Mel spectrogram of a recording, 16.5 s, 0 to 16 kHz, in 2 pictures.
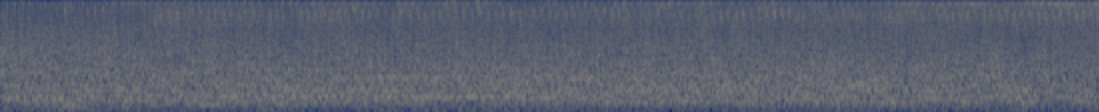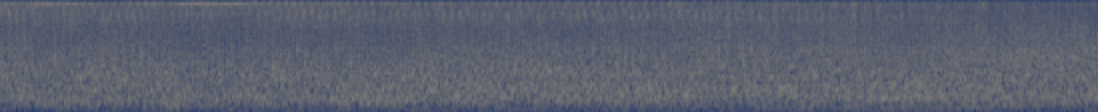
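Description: MH-60S Sea Hawk helicopter flying low over a carrier flight deck; its rotor and engines make a steady, even rushing noise throughout.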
